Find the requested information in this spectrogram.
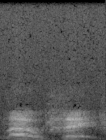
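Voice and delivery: "loud glade" both words stressed equally; equal stresses. Shown as a demonstration. Lecturer naming the spondee, both words weighted. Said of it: "a true spondee".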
